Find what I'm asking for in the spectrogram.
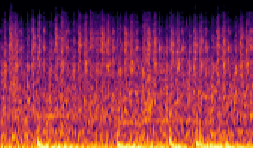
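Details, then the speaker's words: Fiat Punto at idle: dull thumps about every half second over a clattery, loud engine note; dipstick showed no oil at all, about two litres then topped up. "you heard the engine was a bit loud uh just checked the oil and there was absolutely nothing on the dipstick"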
